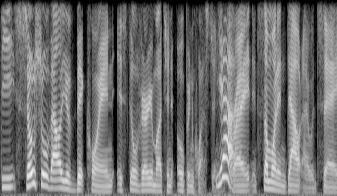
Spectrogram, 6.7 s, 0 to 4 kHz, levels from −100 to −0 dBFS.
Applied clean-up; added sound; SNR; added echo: none; none; none; none.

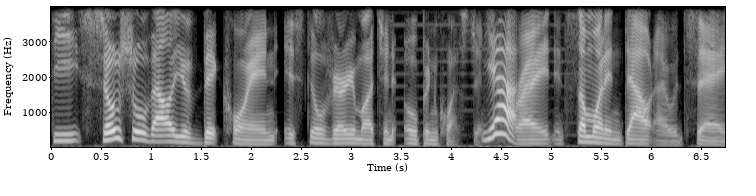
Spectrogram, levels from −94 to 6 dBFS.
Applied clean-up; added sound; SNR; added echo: neural separator model SepFormer WHAM!.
